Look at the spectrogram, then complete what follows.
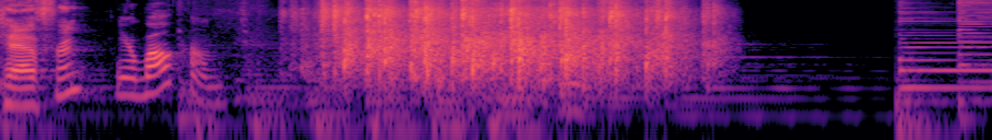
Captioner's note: applause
